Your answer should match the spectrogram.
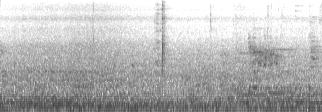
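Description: Indistinct background voices and room hubbub in an eatery, with one sharp click about three seconds in.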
